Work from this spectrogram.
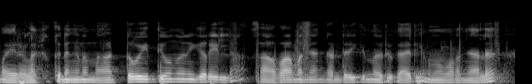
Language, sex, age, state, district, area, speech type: Malayalam, male, 30-45, Kerala, Kottayam, rural, spontaneous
